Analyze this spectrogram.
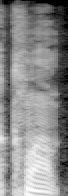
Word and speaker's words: Klump: And it basically serves to embarrass both Sherman Klump and his date Carla Purdy. So it's crazy. Also, I want to mention like the names of these characters. You have Sherman Klump, which rhymes it rhymes with lump.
